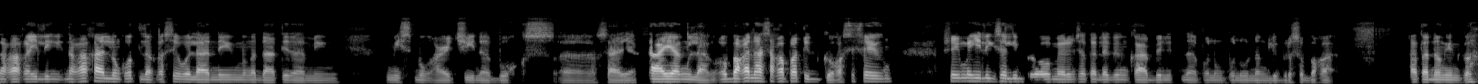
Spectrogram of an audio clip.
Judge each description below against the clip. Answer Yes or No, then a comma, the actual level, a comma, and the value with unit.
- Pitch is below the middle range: Yes, low, 110 Hz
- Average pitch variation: Yes, average, 3.7 semitones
